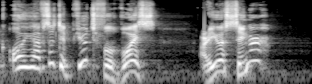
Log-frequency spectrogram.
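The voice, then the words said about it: Imitated Gru-like accent. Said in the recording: “she kind of sounded like Gru from Despicable Me. So if, if my accent doesn't represent that, then that's on me.”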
